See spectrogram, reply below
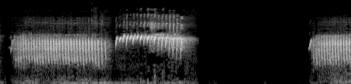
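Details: Canary song meant to stir females to mate: a fast buzzy trill held for about a second, then a brighter, higher rolling phrase that fades out, a pause, and the low trill starting again.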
